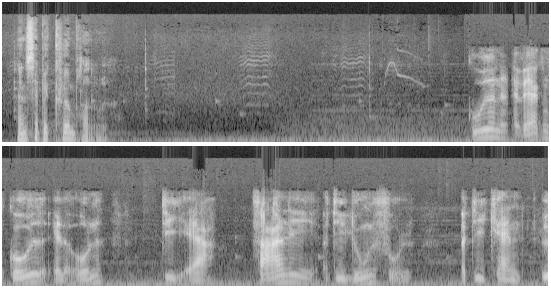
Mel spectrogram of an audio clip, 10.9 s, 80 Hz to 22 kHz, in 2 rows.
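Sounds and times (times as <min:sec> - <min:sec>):
speech: 0:00.2 - 0:01.2, 0:04.7 - 0:10.9
steady heavy low rumble: 0:00.6 - 0:10.9
drowning goat bleating: 0:01.5 - 0:03.8.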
